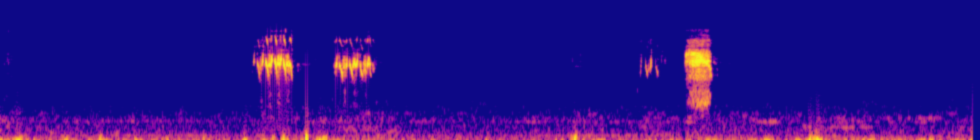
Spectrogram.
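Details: Great horned owl at its nest while the mother comes with food: a pair of quick raspy screeches, a pause, then a louder harsh rasping screech, over quiet low rustling.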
